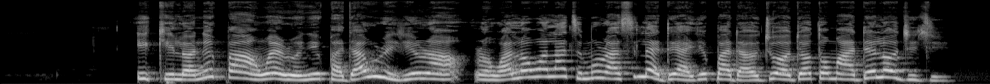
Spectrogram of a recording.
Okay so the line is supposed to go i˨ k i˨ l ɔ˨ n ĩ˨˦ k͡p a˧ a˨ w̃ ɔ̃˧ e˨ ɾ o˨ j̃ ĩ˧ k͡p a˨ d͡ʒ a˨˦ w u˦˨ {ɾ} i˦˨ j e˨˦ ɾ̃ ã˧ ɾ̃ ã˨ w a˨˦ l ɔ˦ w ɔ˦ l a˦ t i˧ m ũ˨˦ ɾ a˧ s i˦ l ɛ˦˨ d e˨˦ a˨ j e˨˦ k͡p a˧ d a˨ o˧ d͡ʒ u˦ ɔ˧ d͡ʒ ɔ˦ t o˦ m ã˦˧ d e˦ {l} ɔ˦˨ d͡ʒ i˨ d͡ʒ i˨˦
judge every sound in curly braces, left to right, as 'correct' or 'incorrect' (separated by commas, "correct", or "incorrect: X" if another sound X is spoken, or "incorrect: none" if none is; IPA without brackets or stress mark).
correct, correct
